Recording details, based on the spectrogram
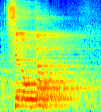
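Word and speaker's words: Psilotum: For example सिलोटम. सिलोटम पी जो है ये साइलेंट रहता है.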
